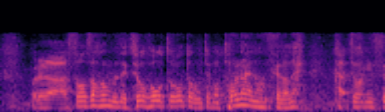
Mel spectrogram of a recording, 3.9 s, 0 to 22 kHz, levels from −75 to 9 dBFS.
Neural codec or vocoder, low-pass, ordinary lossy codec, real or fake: codec, 16 kHz, 1.1 kbps, Voila-Tokenizer; none; none; fake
